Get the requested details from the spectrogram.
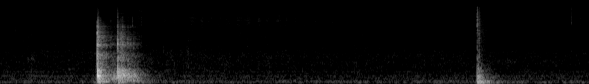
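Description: A metal sieve is tapped over a bowl as flour is sifted.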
